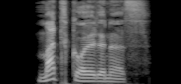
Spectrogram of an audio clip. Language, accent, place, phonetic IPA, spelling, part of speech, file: German, Germany, Berlin, [ˈmatˌɡɔldənəs], mattgoldenes, adjective, De-mattgoldenes.ogg
- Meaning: strong/mixed nominative/accusative neuter singular of mattgolden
